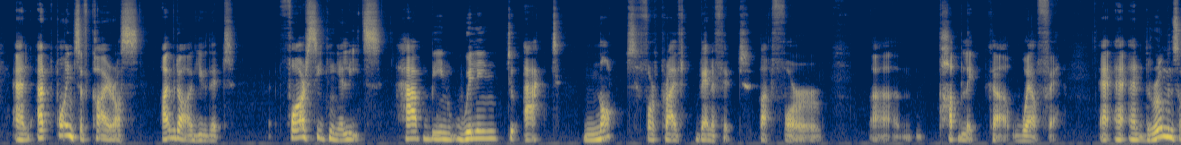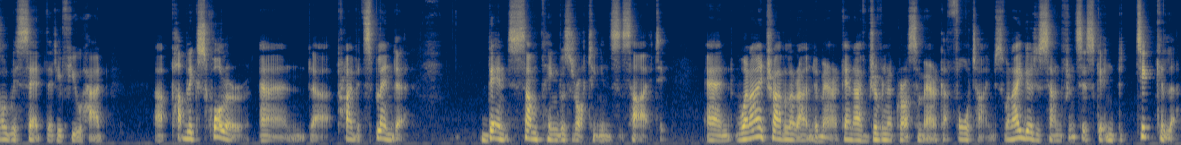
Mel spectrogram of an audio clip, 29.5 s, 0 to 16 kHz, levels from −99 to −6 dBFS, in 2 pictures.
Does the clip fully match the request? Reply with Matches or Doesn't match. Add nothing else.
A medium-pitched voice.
Matches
